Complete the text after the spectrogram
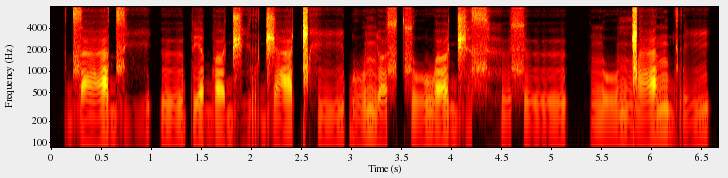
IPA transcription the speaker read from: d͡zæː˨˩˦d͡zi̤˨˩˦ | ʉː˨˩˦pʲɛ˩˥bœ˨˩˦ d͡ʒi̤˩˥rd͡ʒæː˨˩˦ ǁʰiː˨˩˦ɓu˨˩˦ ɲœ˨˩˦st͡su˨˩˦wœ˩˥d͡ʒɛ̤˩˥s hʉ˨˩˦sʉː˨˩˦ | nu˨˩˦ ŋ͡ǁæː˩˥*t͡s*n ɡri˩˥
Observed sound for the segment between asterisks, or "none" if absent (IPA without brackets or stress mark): none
